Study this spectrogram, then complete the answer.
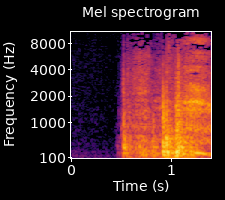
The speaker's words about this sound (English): Another damn drawer and no gloves.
